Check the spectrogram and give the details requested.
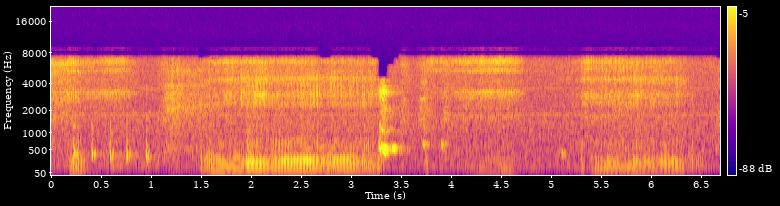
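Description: Soft, irregular snorting and rattling breaths with faint wheezy tones during sleep; dog snoring.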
